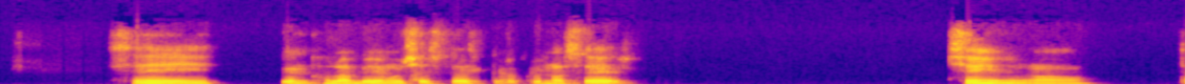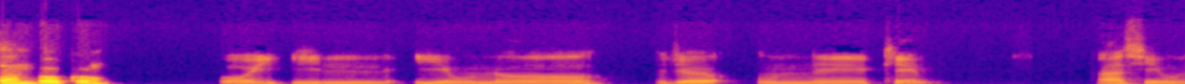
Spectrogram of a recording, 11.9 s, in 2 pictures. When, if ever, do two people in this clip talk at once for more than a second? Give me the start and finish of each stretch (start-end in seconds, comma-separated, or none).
1.8-3.2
